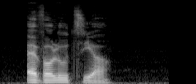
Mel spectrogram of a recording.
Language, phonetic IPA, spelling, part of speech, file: Polish, [ˌɛvɔˈlut͡sʲja], ewolucja, noun, Pl-ewolucja.ogg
